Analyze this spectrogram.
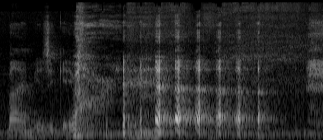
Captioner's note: laughing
